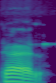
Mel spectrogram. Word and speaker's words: girl: Exception, look, though there is I after G, but we should pronounce like Ga sound girl.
